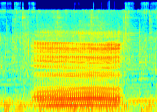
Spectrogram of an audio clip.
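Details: Cattle roaming the fields in the village countryside, calling their herd-mates to come home to the barn: one long, steady, richly harmonic moo lasting over a second, fading at the end, with faint rural background noise.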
